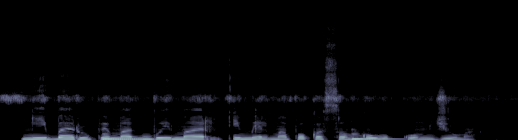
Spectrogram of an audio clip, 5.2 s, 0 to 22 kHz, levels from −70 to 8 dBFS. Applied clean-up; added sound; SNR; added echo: neural mask model RNNoise.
